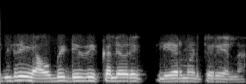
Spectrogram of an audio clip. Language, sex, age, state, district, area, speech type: Kannada, male, 18-30, Karnataka, Bidar, urban, conversation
